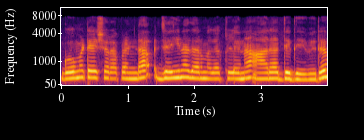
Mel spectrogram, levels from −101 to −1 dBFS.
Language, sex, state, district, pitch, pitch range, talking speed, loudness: Tulu, female, Karnataka, Dakshina Kannada, 230 Hz, 220-250 Hz, 90 wpm, -16 LUFS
